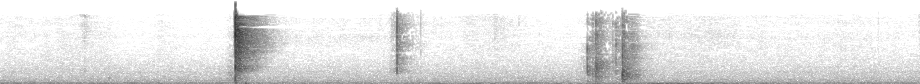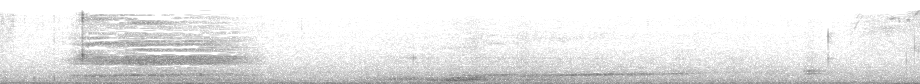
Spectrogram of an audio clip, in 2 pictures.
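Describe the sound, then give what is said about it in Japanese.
Lighting and smoking a Hi-Lite cigarette: a few sharp lighter clicks, then a short breathy hiss and a soft drawn-out exhale. No talk. “まあ最後なんで、一本吸って終わりにしたいと思います。”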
